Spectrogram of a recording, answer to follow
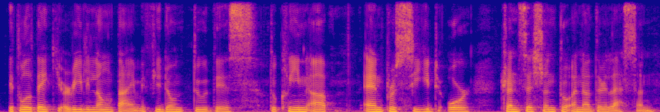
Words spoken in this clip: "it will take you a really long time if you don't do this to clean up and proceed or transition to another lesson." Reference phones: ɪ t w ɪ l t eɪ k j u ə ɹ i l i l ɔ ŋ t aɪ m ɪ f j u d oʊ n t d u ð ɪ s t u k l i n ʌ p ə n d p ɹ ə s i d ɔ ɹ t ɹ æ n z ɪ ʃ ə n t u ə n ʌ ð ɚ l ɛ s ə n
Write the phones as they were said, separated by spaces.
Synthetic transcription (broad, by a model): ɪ t w ɪ l t eɪ k j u ə ɹ i l i l ɔ ŋ t aɪ m ɪ f j u d oʊ n t d u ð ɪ s t u k l i n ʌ p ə n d p ɹ ə s i d ɔ ɹ t ɹ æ n s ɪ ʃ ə n t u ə n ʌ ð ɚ l ɛ s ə n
